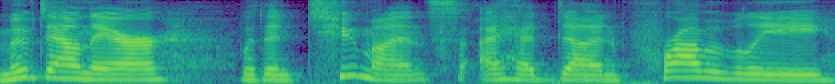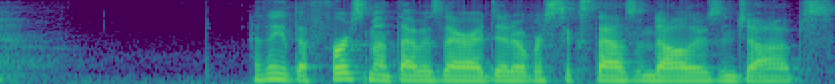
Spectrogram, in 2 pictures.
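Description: A woman speaks at a moderate pace in a plain, everyday voice with ordinary pitch variation, and the recording is very clean with a silent background. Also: medium pitch for a woman. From small-town Canada. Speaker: former model. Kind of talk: interview storytelling.

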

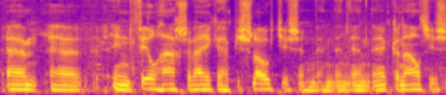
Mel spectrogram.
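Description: A man with a fairly low voice talks in a fairly even tone while music plays in the background. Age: 30s. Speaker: city councillor. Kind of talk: radio interview. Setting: studio. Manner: halting.

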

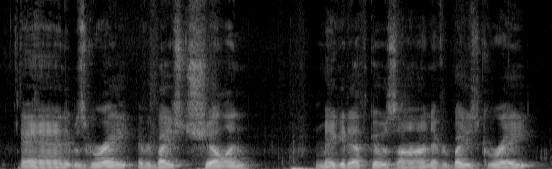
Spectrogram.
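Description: Speaking at a moderate pace, a man with an American accent uses a very deep, low pitch and a monotone, flat intonation. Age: 30s. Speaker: podcast host. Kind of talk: casual chat.

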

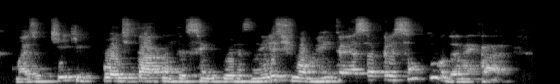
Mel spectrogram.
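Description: A fairly high-pitched man speaks at a moderate pace with ordinary pitch variation and very even loudness. Noticeable background noise runs underneath. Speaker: football podcast co-host. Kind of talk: casual chat.

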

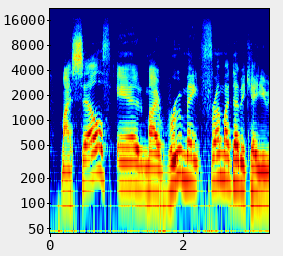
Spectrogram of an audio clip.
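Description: With a Southern US accent, a man speaks with lively intonation. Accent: Southern US, noticeable twang. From Kentucky, US South. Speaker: university media relations staffer, guest. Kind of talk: casual sports podcast chat.

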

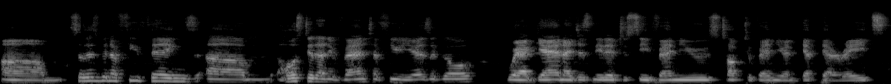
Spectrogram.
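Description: Hardly pausing, a man talks at a moderate pace with a bright, sharp tone. His pitch is fairly low with ordinary variation. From Kenya. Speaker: tech entrepreneur. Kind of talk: interview.

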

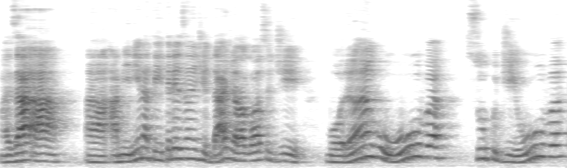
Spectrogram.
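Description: With an unremarkable speaking voice, a man talks at a fairly slow pace with hardly any pauses, fairly high in pitch and lively in intonation. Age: 30s. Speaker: motivational podcaster. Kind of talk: casual livestream talk. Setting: Instagram live. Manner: casual, informal with filler words.

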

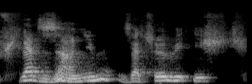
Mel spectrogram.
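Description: A man's somewhat breathy voice, fairly high in pitch. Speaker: retired journalist lecturing on history. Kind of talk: lecture. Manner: halting, with repetitions.

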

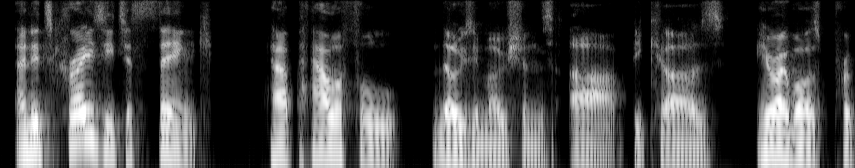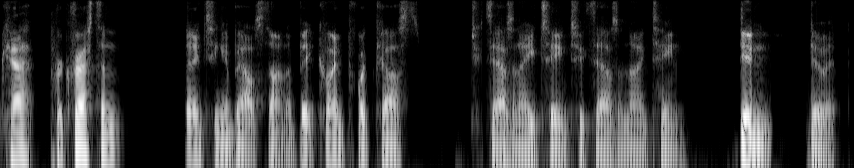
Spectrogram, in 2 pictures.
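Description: A man with a southeast English accent, fairly low in pitch, with lively intonation, a dry, close sound with no echo and a quiet background. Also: moderate pace. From England, Essex. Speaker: bitcoin advocate, former finance worker. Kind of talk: casual interview. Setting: video call.

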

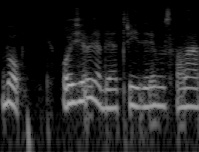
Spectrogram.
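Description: A woman with a plain, everyday voice, medium in pitch and moderate in pace. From Brasília, Brazil. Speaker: student. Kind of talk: class presentation.

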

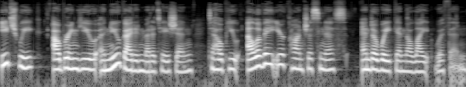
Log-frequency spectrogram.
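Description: A woman has an ordinary speaking voice with a fairly low pitch and ordinary pitch variation at a moderate pace. The recording is very clean, with a silent background. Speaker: meditation guide and podcast host. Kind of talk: guided meditation.

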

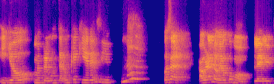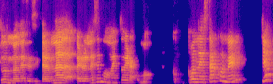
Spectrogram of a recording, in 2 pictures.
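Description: The room echo is audible as a woman speaks in a bright, sharp tone. Her fairly high pitch carries lively intonation. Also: fairly slow pace. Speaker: podcast host. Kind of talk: casual interview chat. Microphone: audio and microphone problems.

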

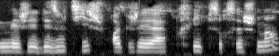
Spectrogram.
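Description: A woman speaks at a medium pitch and a moderate pace in a flat monotone. Her tone is dark and mellow, and the sound is dry and close with no echo. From Belgium. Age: 40s. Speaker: pilgrim recounting her walk. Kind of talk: interview testimony. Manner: hesitant, many fillers.

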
